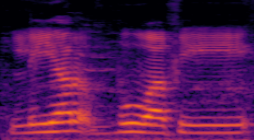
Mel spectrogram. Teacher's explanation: लियरबुआ फी, पढ़ना क्या चाहिए था लियरबुआ, वाव के बाद अलिफ है, खींचना चाहिए लेकिन नहीं खींचते, लियरबुआ फी, इस तरीके से पढ़ेंगे लियरबुआ फी।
